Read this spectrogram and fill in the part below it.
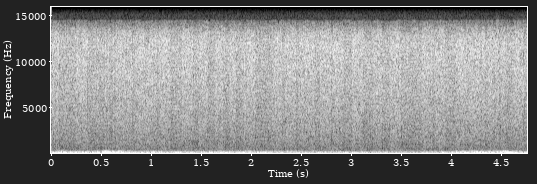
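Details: Low rumbling wind-like noise fills the whole recording, with no animal sound present.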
